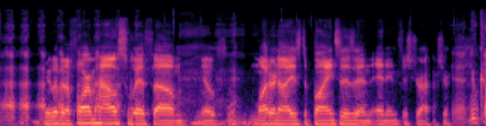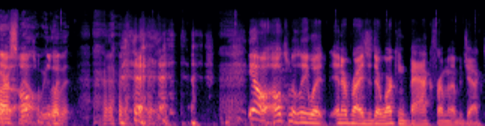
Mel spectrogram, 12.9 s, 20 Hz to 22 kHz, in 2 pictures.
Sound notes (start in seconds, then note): 7.7 laughs loudly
